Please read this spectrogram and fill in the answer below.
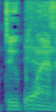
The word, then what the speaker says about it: Duplantis: Duplantis.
